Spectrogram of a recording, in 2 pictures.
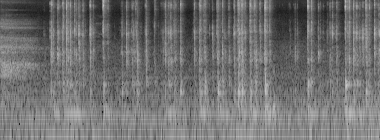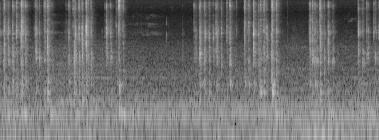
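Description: Typing on a computer keyboard: bursts of rapid key clicks, with a pause of a couple of seconds about ten seconds in.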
